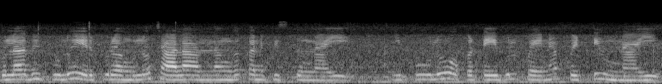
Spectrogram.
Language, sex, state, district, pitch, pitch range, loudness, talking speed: Telugu, female, Telangana, Mahabubabad, 215 Hz, 205-230 Hz, -19 LUFS, 125 wpm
